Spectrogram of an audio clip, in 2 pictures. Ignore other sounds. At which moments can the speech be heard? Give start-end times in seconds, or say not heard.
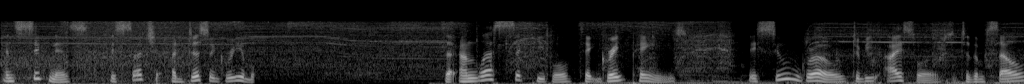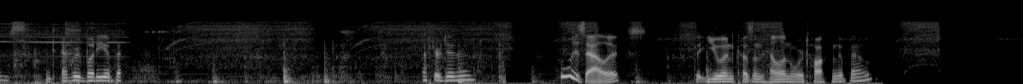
0.0-2.5, 4.3-11.4, 14.4-15.2, 15.8-19.1.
